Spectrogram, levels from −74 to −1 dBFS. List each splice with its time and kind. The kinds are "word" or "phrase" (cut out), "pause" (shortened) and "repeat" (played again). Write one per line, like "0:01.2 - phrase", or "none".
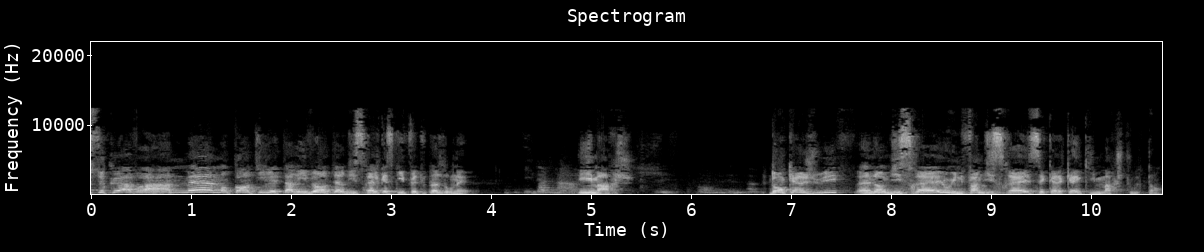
0:06.7 - pause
